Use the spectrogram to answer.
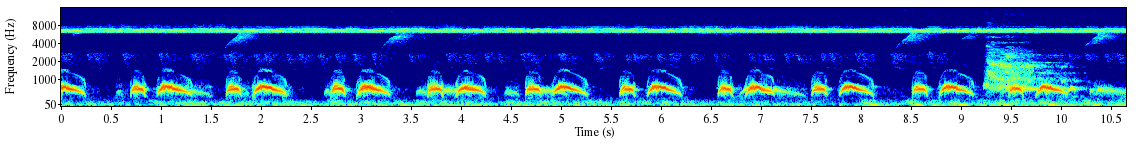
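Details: Spotted dove cooing in a melaleuca grove during decoy trapping: an even series of soft, hollow two-note phrases, the second note longer and sliding down, with a brief rustle near the end and a constant insect hum.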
